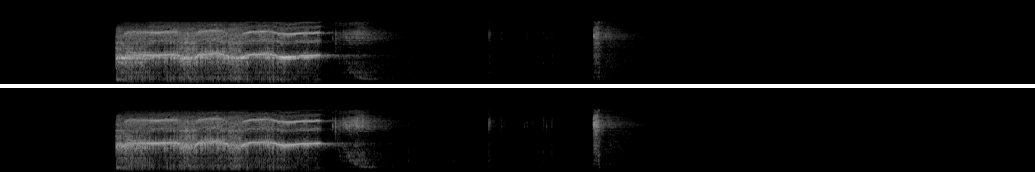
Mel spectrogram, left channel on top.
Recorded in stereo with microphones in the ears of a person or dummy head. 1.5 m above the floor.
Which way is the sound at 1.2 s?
Centre (ahead or behind).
